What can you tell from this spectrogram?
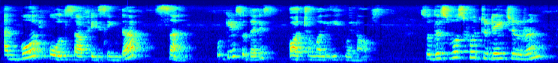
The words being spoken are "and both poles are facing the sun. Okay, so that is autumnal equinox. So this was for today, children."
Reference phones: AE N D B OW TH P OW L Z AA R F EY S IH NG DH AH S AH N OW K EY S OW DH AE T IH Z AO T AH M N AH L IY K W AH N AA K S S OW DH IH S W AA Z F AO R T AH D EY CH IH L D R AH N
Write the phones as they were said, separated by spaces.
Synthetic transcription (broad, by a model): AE N D B OW T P OW L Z AA R F EY S IH NG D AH S AH N OW K EY S OW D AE T IH Z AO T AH M AH L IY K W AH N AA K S S OW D IH S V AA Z F AO R T AH D EY CH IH L D R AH N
